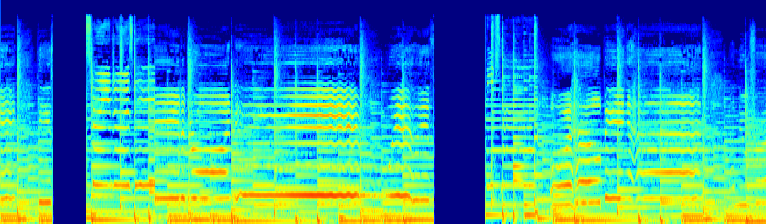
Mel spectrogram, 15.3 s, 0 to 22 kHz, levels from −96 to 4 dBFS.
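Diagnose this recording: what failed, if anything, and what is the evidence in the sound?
Playback stall at 1.03 to 1.72 s and again at 8.67 to 9.70 s. The sound cuts out in mid-flow for about 0.68 s the first time and about 1.04 s the second, then resumes. This is a playback-stage fault. The player's output buffer most likely ran dry, or its audio thread was blocked, so nothing reached the output until data arrived again.

Catch-up at higher speed follows each stall, from 1.72 to 3.08 s and from 9.70 to 10.74 s. The first passage runs at 1.5 times normal speed, raising the pitch by about seven semitones. The second runs at double speed, about ten semitones up. Both then drop back to normal. The player is resampling its backlog to recover the lost time, so speed and pitch rise together rather than the tempo alone.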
